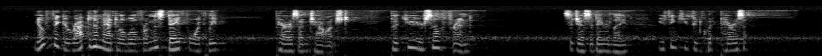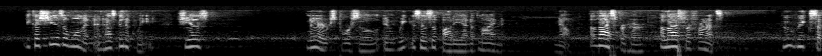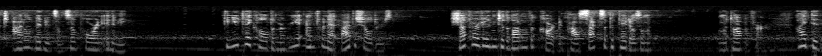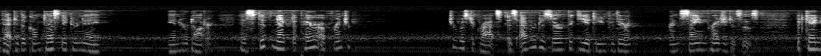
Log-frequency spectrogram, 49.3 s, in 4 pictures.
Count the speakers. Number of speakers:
1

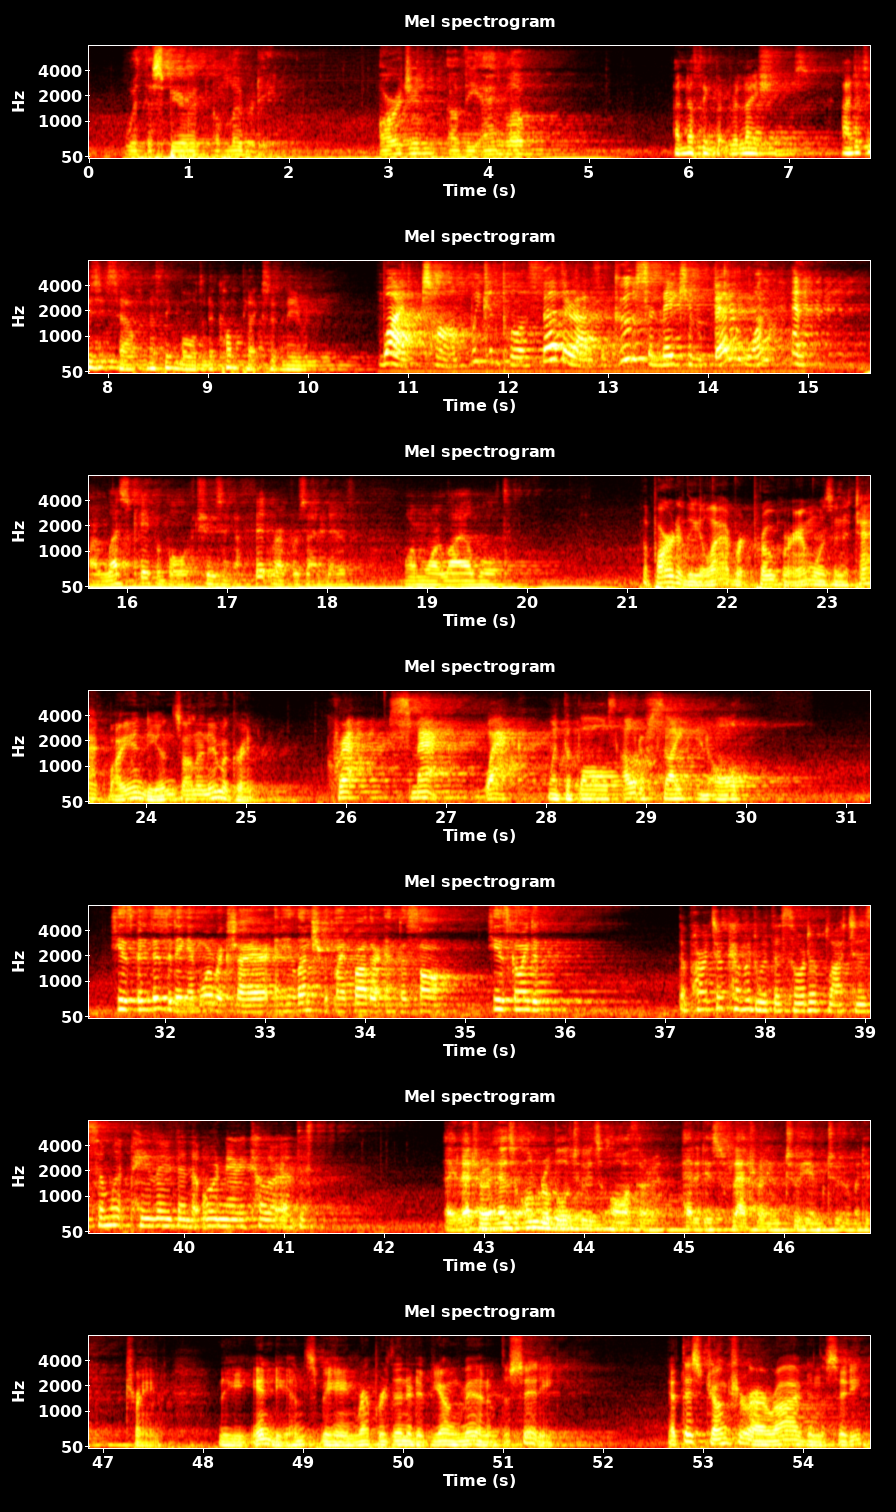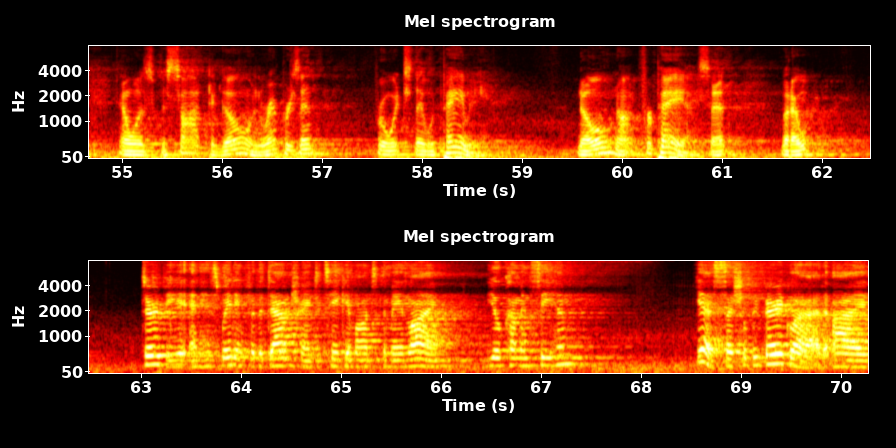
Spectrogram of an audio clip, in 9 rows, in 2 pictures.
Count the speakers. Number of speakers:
9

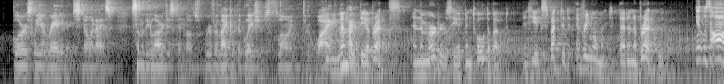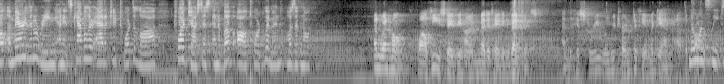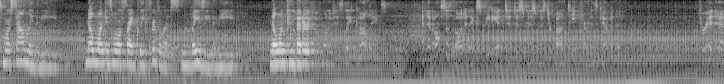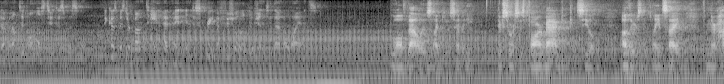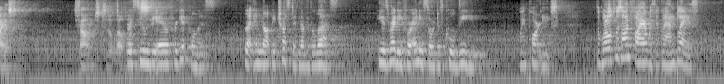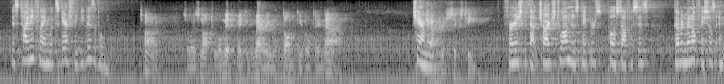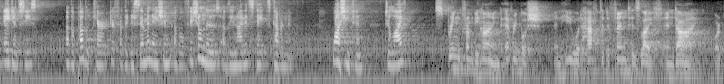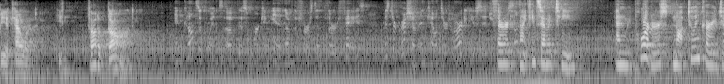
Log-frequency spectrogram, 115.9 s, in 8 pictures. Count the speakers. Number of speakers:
6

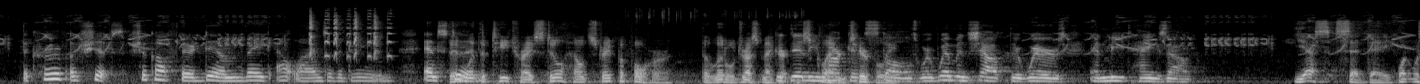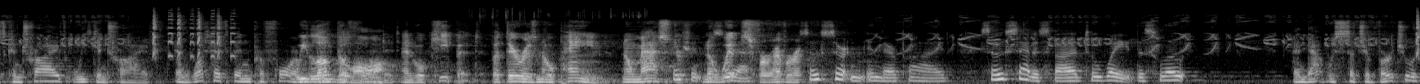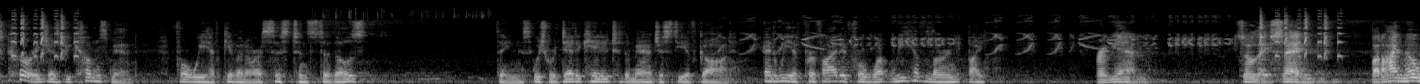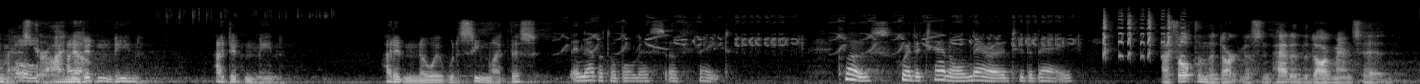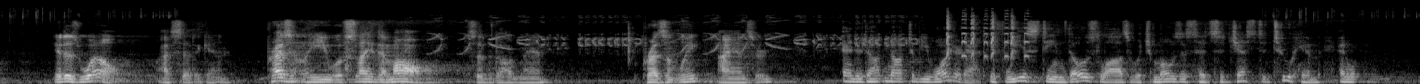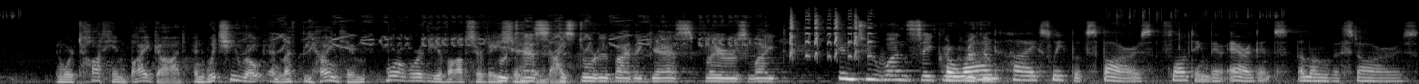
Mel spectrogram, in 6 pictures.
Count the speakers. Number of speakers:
5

